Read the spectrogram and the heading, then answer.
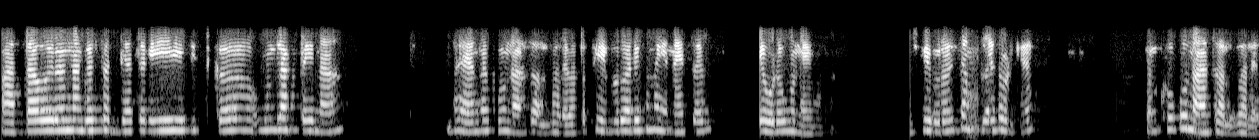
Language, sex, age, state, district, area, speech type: Marathi, female, 18-30, Maharashtra, Sangli, rural, conversation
